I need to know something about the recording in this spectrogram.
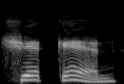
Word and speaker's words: chicken: it's not just chicken but it's chick on on chicken so it's a syllabic end not the normal end as in nap or design remember that a syllabic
